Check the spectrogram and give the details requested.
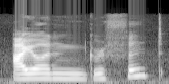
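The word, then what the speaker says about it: Ioan Gruffudd: And, actually the lead character, the guy who plays Henry, I'm going to butcher his name, but it's like Ion Griffith, which is Welsh for like John Griffith, but he is a Welsh actor and is fabulous.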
